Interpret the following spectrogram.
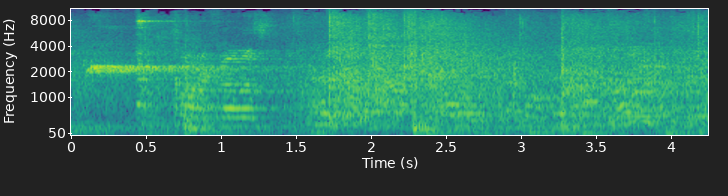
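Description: Rink hockey in play in a large echoing hall: players' and benches' shouts, with several sharp knocks of sticks and puck or ball on the floor and boards.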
